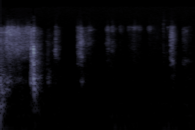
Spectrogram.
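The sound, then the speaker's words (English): Tarot cards are shuffled by hand, making faint papery rustles and soft, quick flicks in short, irregular bursts separated by quiet gaps, with no talk. “So I'm going to shuffle a little bit.”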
